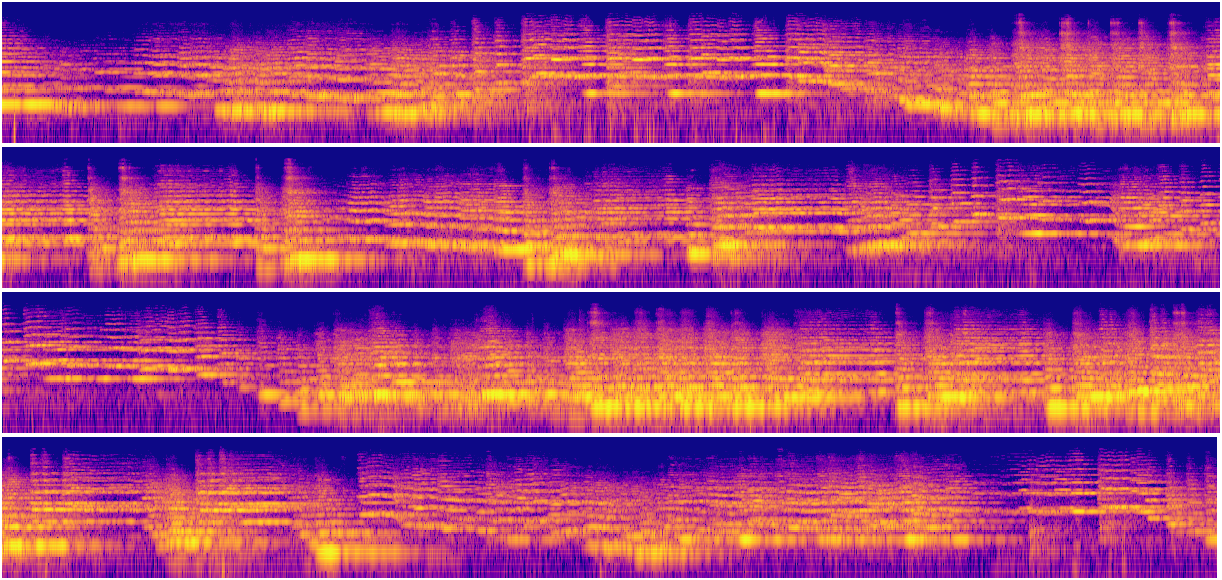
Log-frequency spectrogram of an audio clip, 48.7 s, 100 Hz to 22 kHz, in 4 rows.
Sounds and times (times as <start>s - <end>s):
Violin, fiddle: 0.0s - 48.6s.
